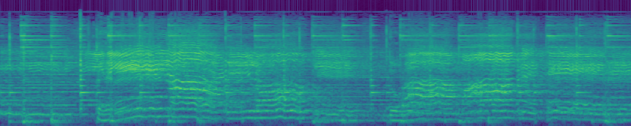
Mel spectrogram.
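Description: A woman sings a Hindi film song with vibrato, backed by a live orchestra with violins.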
